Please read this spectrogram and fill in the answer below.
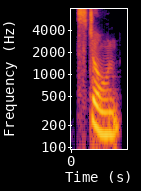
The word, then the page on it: stone: Indian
